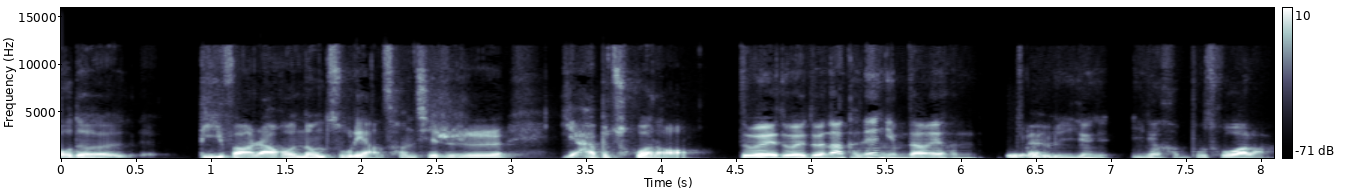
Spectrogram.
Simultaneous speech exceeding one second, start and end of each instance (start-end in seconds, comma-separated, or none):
none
